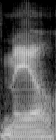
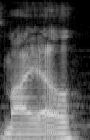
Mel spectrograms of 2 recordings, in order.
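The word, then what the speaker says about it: Maelle: I thought it was male. I guess it's myel.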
